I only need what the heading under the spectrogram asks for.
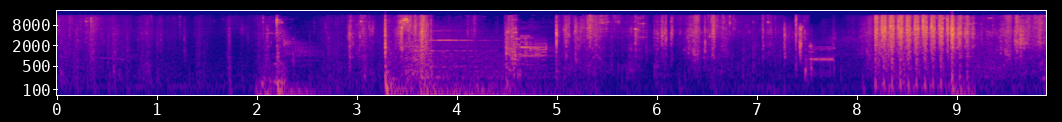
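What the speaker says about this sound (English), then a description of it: "I'm taking fire." Call of Duty Warzone gunfire rattles out in loud, close bursts of rapid automatic shots, broken by short pauses, with several separate volleys and a dense final string of fire.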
